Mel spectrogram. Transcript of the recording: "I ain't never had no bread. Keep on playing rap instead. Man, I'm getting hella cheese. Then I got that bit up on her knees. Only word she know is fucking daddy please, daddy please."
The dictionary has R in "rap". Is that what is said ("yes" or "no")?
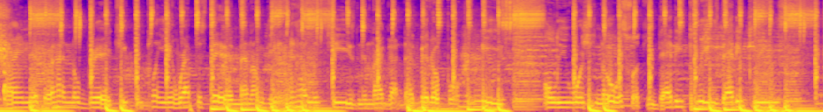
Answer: yes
